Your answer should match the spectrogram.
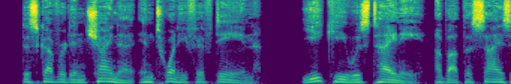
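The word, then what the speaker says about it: Yi Qi: Yi-Qi, pronounced Yi-Qi, meaning strange wing in Mandarin, wasn't just another feathered dinosaur from the Jurassic.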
